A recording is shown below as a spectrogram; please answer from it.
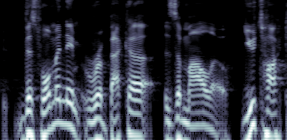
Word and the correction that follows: Zamarolo: Yeah, I think you butchered her last name. Zamarolo, I think. – Zamarolo, sorry.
